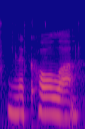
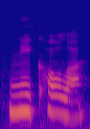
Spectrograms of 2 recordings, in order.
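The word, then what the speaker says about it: Nikola: How to how to pronounce Nola? Nicola. Nicola.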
